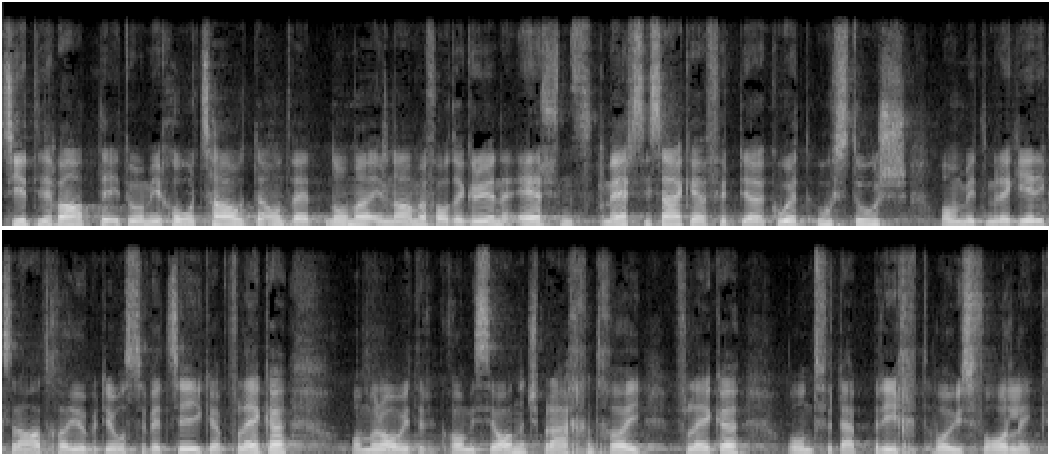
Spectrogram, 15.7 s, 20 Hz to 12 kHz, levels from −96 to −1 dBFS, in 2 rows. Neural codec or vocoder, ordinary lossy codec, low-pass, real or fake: none; none; 10.8 kHz; real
